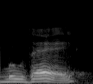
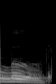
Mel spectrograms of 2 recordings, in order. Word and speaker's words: move: It ends with a silent e. Although the e is there, we don't pronounce it. We don't say move a in English, simply move.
